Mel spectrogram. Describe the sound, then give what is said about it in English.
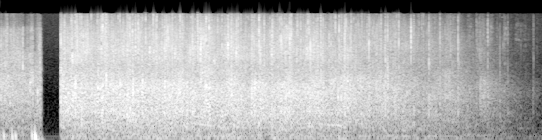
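A crowd breaks into sustained applause, dense clapping that holds steady for several seconds before gradually thinning and fading out, with no one speaking. “A big round of applause for Addison.”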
